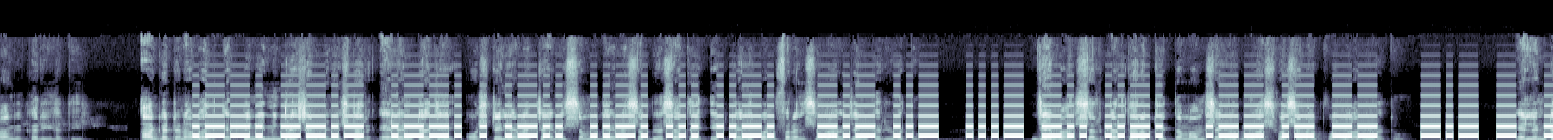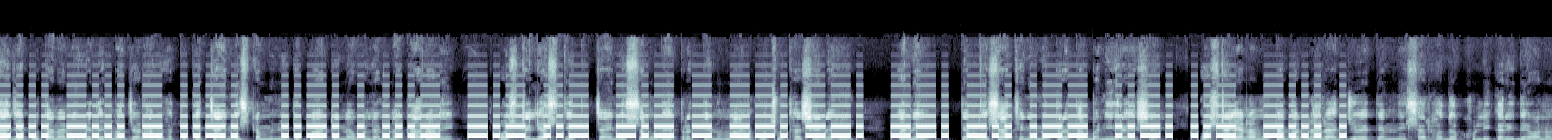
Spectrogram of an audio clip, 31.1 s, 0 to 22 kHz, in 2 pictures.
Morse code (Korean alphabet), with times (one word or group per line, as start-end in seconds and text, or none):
1.9-7.7 재작년
8.2-11.6 이른
12.1-13.8 봄
14.2-17.9 어떤
18.3-29.0 날이었습니다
